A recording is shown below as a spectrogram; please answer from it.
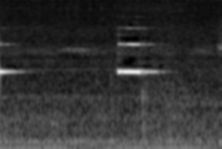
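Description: IntelliQuilter computer guidance system for a longarm quilting machine beeping twice, two short high electronic beeps about a second and a half apart, each one confirming a point marked on the block.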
